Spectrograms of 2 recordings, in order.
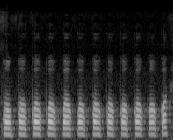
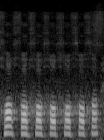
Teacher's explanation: تینوں کا ایک ہی انداز ہے، او کی ساؤنڈ آئے گی، موٹی ساؤنڈ آئے گی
